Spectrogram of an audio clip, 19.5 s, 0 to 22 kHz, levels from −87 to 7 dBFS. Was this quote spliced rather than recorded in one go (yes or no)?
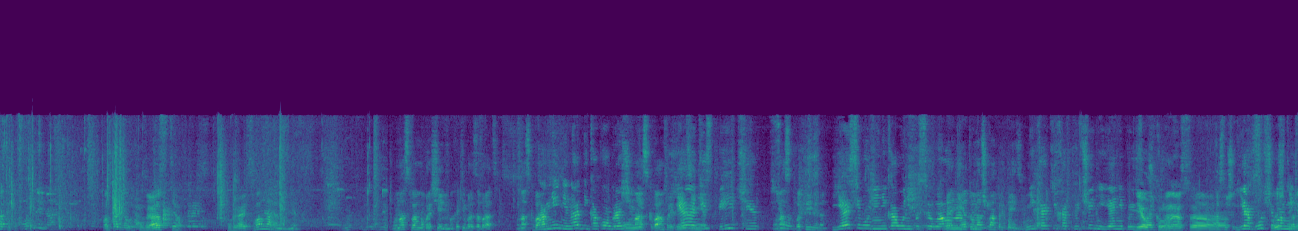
yes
